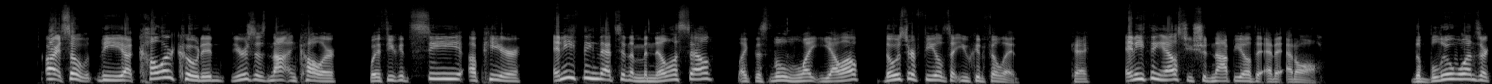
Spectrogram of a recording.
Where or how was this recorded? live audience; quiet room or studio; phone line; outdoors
live audience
